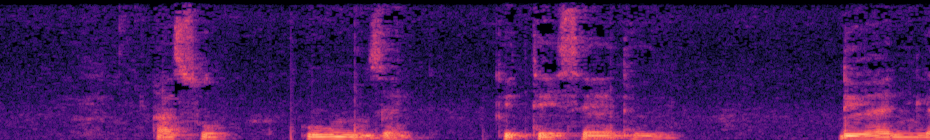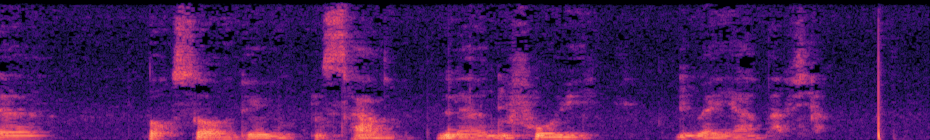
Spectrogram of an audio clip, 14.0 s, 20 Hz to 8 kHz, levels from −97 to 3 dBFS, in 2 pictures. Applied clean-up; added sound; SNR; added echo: none; none; none; none.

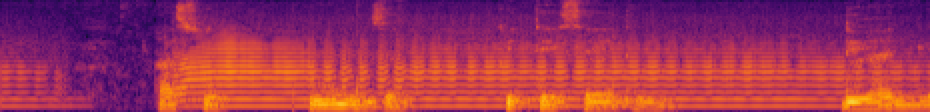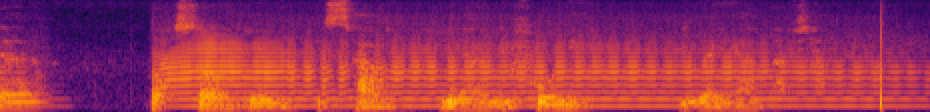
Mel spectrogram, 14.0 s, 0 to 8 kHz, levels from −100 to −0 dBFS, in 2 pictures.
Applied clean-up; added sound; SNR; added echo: none; Trumpet; 4 dB; none.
